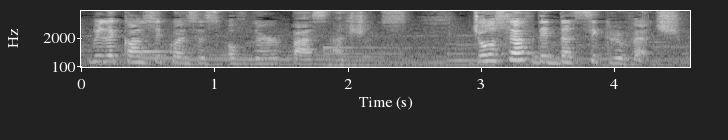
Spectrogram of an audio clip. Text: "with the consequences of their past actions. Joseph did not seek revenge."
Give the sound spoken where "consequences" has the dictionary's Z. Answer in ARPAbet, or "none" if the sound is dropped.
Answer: S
